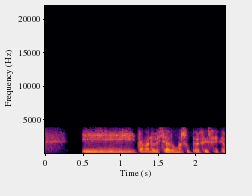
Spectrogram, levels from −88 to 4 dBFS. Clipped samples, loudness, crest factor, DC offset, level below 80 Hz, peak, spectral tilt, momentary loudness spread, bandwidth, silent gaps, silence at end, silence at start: under 0.1%; -23 LUFS; 22 dB; under 0.1%; -54 dBFS; -2 dBFS; -4 dB/octave; 5 LU; 4 kHz; 0.32-0.42 s; 0 s; 0 s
